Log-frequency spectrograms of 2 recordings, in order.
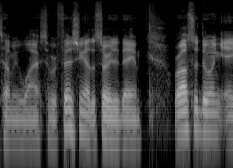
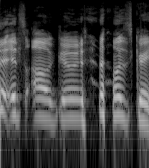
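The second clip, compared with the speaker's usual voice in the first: talking through laughter, very high and very loud; 10 semitones higher, 9 dB louder than usual. Streamer talks to chat before diving back into the game, laughing while talking. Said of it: "sorry, I'm laughing so much".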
